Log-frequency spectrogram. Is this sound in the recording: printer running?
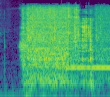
yes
